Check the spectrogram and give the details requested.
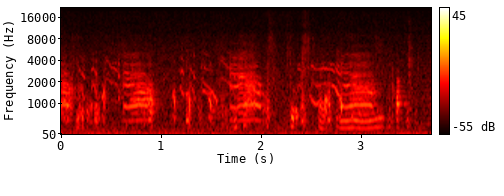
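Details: A flock of hens and roosters clucking: quavering, harmonic calls that bend up and down, some drawn out, others clipped, overlapping closely from several birds with only brief gaps.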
